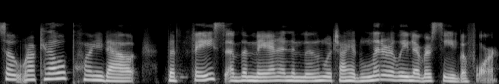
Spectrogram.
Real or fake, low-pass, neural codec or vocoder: fake; 7.2 kHz; codec, 16 kHz, 1 kbps, FreqCodec, larger model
